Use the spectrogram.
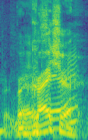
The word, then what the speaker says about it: Bert Kreischer: Bert Kreischer.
